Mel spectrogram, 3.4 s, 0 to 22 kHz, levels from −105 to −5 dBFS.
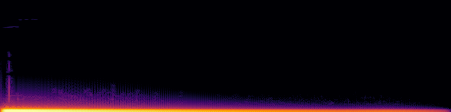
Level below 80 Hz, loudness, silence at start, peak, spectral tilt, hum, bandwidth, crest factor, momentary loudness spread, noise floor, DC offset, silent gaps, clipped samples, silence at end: -14 dBFS; -17 LUFS; 0 s; -2 dBFS; -23.5 dB/octave; none; 0.2 kHz; 12 dB; 25 LU; -44 dBFS; under 0.1%; none; under 0.1%; 1.05 s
